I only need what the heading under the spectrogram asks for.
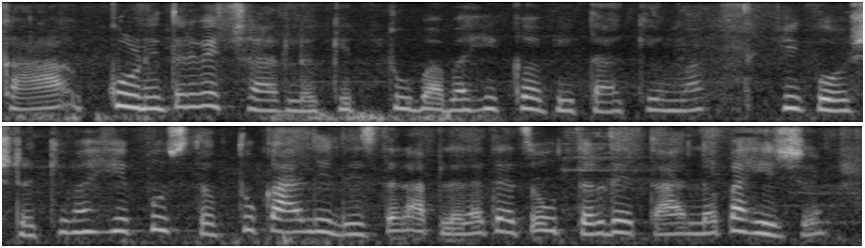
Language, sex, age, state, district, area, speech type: Marathi, female, 18-30, Maharashtra, Kolhapur, rural, spontaneous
